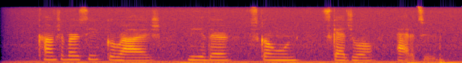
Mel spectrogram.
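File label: baton rouge la female, accent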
